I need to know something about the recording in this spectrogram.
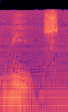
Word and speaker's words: meme: Richard Dawkins in 1976 if you pronounce it right you might find that the sound of the word resembles a bit with the word Gene and as a matter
